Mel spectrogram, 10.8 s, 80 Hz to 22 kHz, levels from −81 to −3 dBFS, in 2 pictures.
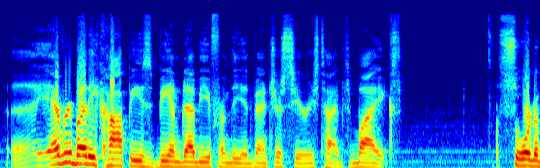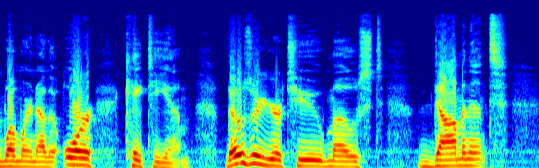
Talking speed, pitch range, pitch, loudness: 130 wpm, 105-145 Hz, 120 Hz, -16 LUFS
